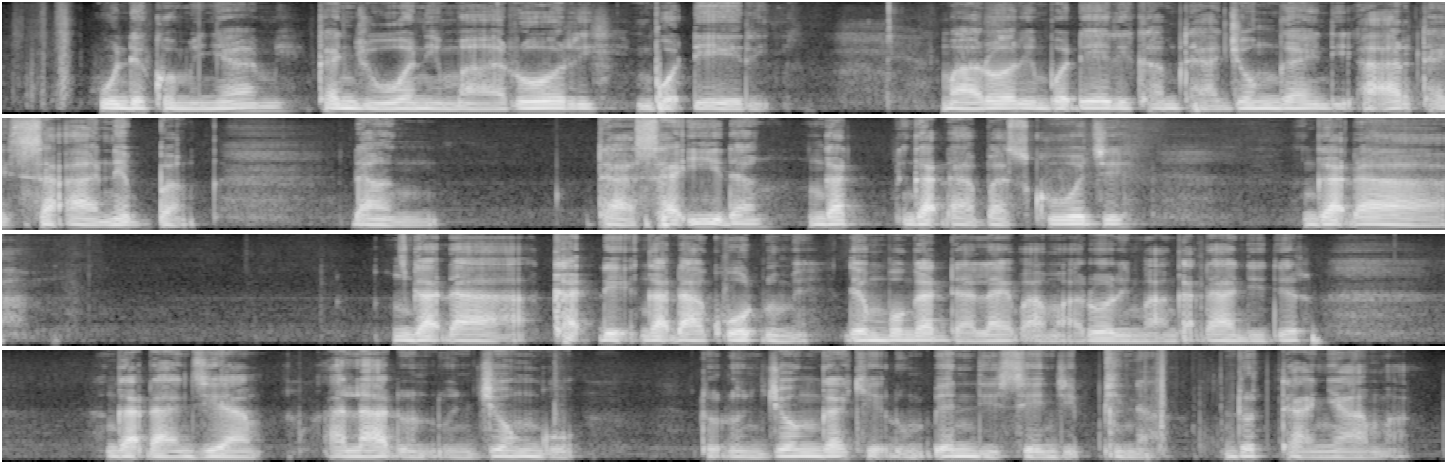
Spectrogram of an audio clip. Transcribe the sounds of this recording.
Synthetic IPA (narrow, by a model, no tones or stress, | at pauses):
hundɛkɔmiɲaːmikaɲd͡ʒuwonimaɾoɾimbɔɗeːɾi | maɾoːɾimbɔɗeɾikamtʰad͡ʒɔŋɡajndiʔa̰ʔaɾtajsa̰ʔanɛbːa̰m | ɗam | tasaʔiːɗan | ŋɡaɗabaskʰɔd͡ʒɛ | ŋɡaɗa | ŋɡaɗakʰa̰ɗːɛ̰ŋɡaɗakʰoɗumɛndɛmbɔŋɡadːalajɓa̰ma̰ɾoɾimaŋɡa̰ɗandidɛɾ | ŋɡa̰ɗand͡ʒɛjamʔalaɗɔnɗumd͡ʒɔŋɡɔ | tɔɗumd͡ʒɔŋɡakɛ̰ɗumɓenːdisend͡ʒipːinadɔtːaɲaːma̰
